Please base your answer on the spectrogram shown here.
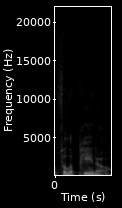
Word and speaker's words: Filipino: Oh, I I think Yeah, I think you put the emphasis on the second I. So, Filipino.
